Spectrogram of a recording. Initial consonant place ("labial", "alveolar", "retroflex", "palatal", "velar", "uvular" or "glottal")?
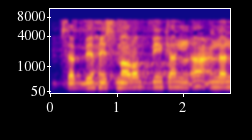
alveolar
